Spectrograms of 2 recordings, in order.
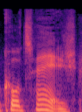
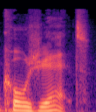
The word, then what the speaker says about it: cortege: Lisa in Preston says, my lovely husband calls a funeral cortege a funeral courgette. Very different.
